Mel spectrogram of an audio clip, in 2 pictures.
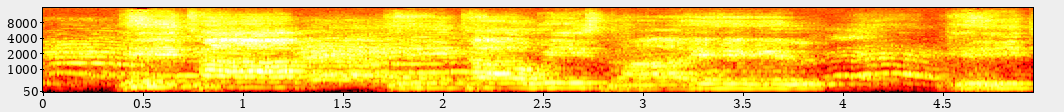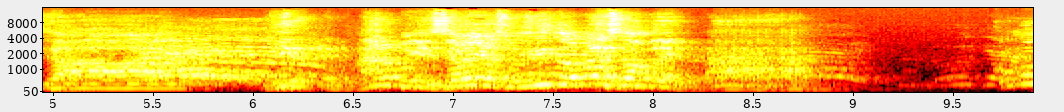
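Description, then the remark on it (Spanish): A large crowd shouts and cheers loudly all at once, a dense, sustained roar of many voices with rising and falling whoops, fading briefly near the end before surging again. “¡Grita! Al sonar las trompetas, gritará el pueblo, gritará.”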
